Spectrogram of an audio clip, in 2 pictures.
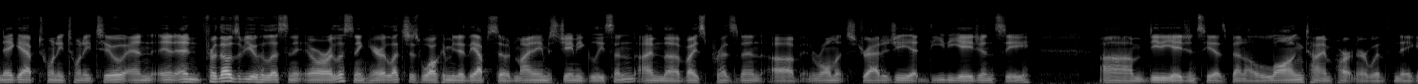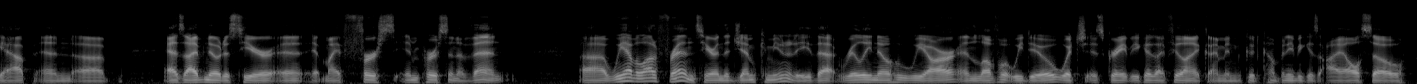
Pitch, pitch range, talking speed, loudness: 95 Hz, 90-100 Hz, 205 wpm, -34 LUFS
